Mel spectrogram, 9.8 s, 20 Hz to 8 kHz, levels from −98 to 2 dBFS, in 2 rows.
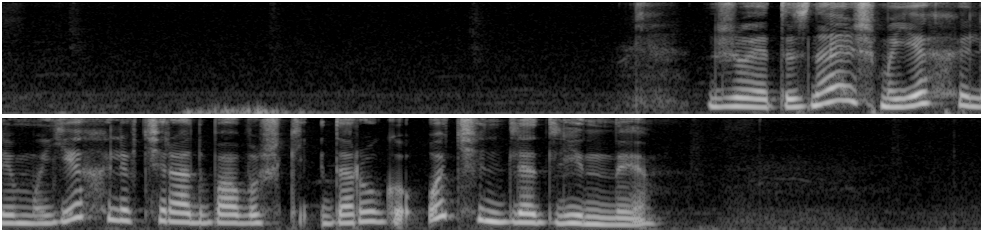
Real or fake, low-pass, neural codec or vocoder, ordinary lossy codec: real; none; none; none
